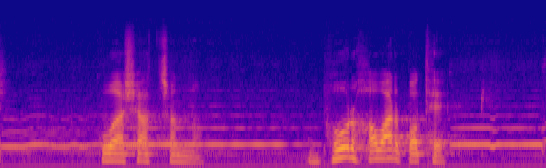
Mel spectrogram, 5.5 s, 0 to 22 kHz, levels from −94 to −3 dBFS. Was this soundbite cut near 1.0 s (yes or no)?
no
